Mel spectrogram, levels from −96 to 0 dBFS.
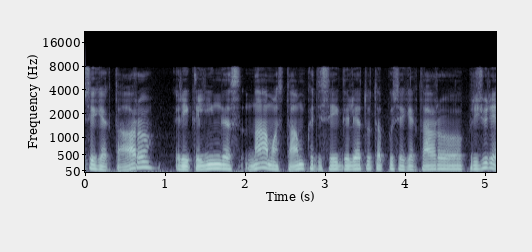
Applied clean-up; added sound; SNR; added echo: none; none; none; none.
